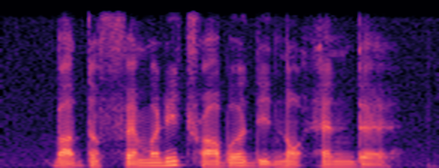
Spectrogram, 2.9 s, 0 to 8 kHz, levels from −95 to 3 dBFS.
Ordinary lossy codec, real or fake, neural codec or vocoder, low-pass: none; real; none; 7.2 kHz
